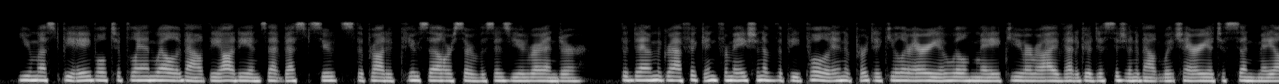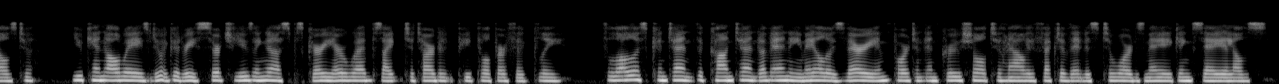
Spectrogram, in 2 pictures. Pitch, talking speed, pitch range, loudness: 175 Hz, 190 wpm, 165-185 Hz, -19 LUFS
